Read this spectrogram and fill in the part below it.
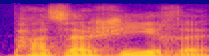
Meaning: nominative/accusative/genitive plural of Passagier
- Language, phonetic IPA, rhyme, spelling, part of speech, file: German, [ˌpasaˈʒiːʁə], -iːʁə, Passagiere, noun, De-Passagiere.ogg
